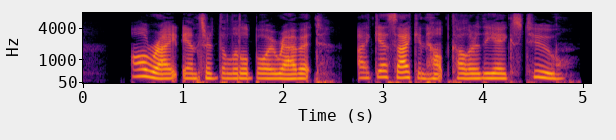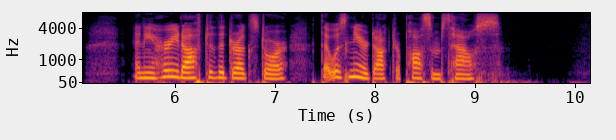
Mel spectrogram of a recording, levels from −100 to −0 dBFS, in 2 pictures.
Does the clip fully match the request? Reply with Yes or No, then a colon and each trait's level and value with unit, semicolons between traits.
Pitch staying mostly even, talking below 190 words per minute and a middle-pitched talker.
No: narrow, 2.2 semitones; average, 175 wpm; high, 210 Hz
